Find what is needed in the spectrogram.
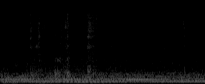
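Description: Faint dry rustle of fingertips rubbing together to sprinkle tiny yarrow seeds, with a few soft ticks, over a steady low hum.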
